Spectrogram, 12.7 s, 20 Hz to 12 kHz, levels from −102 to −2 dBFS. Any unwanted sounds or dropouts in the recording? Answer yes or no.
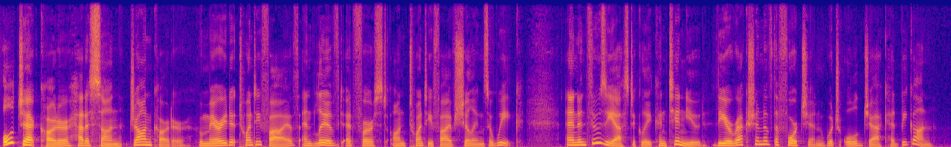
no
